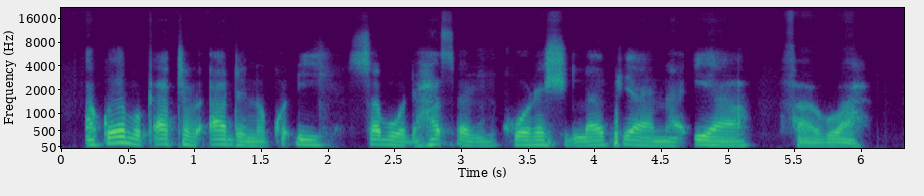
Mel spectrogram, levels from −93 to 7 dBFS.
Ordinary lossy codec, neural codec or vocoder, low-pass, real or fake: none; autoencoder, 48 kHz, 32 numbers a frame, DAC-VAE, trained on Japanese speech; 19.8 kHz; fake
